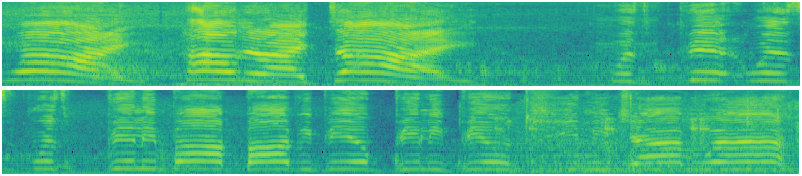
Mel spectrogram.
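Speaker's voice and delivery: high, loud frantic shouting; panicking gamer. Real, not acted. Just died, shouting.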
